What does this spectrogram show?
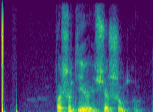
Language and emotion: Russian, neutral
